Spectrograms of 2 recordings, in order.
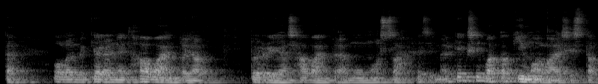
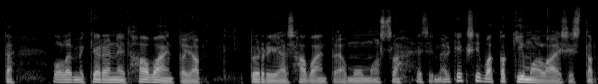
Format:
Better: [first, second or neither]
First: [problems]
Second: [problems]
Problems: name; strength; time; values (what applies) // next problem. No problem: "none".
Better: second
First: off-mic speech; far // room echo; slight; dies away in 0.5 s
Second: none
